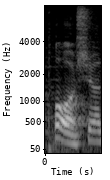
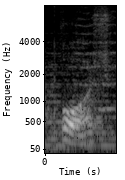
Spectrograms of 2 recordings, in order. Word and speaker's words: Porsche: oh yes I do own a Porsche it's pronounced Porsche not Porsche we're talking about the Porsche Cayman let's get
